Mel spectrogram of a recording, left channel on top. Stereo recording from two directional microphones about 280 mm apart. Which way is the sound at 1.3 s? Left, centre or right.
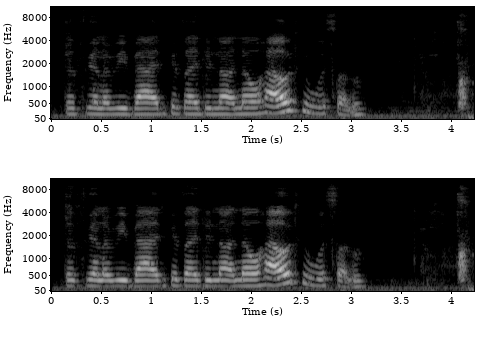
Right.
